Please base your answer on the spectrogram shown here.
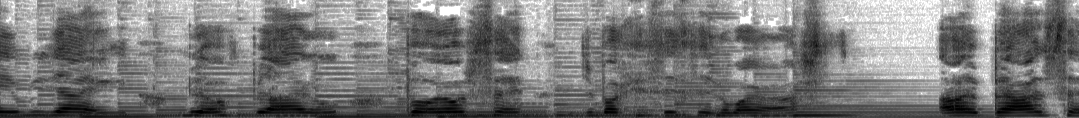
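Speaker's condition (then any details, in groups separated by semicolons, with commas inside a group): Cerebral palsy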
